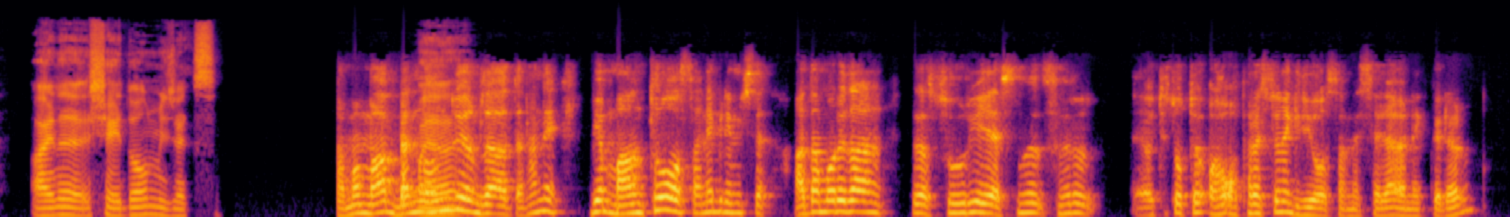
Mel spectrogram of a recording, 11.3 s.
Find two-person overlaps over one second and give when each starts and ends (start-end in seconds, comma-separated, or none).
none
